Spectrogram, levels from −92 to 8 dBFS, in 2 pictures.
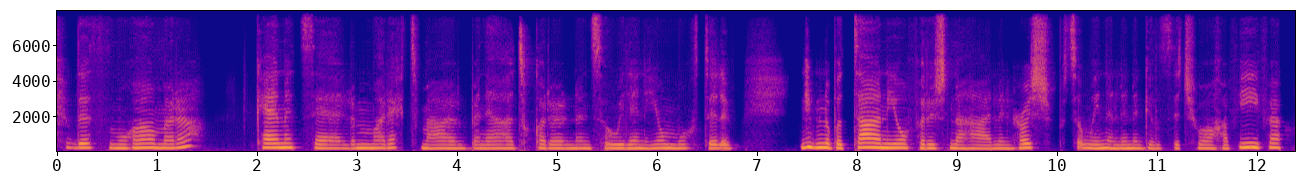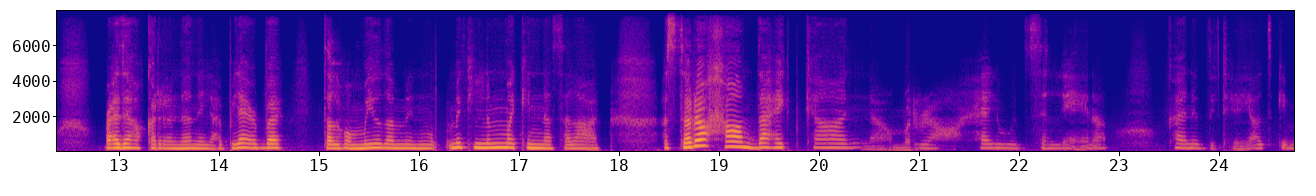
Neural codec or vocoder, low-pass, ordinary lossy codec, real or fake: codec, 16 kHz, 0.5 kbps, X-Codec, HuBERT features, trained on LibriSpeech; none; none; fake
